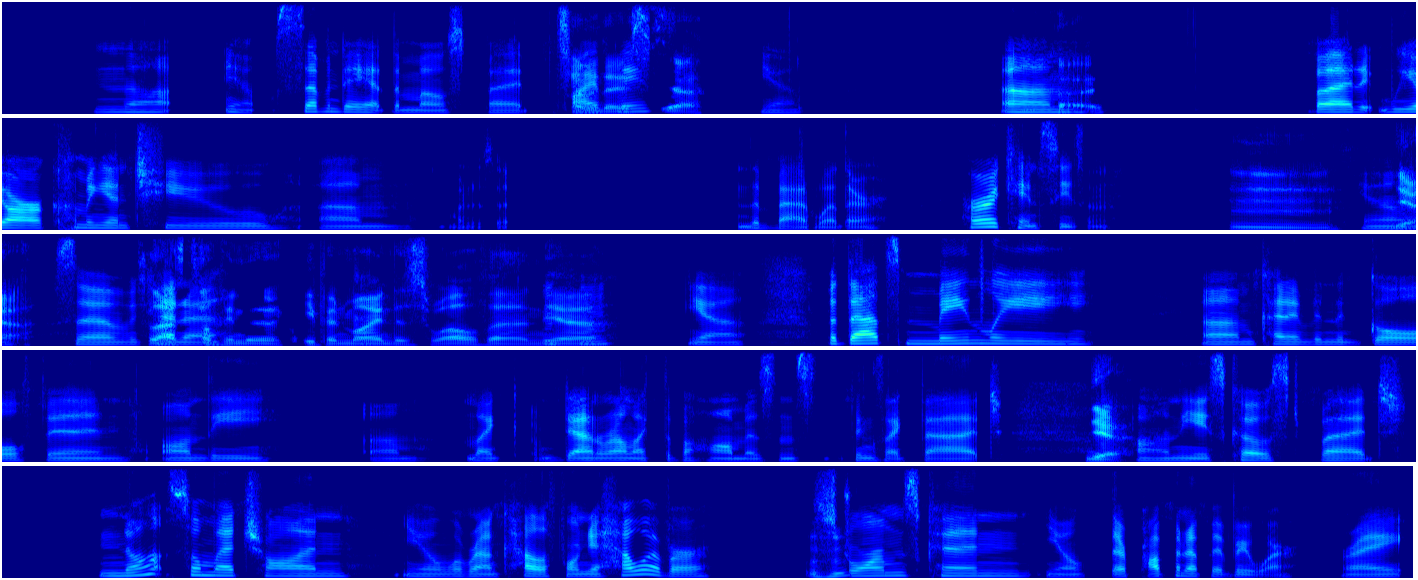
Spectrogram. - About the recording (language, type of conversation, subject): English, advice, How can I balance work and personal life?
- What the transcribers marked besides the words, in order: tapping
